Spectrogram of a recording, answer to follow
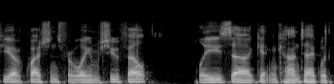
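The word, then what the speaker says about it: Shewfelt: Yeah, Schufelt. I got to write that down phonetically, or I'll keep forgetting.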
